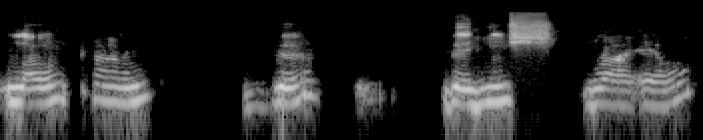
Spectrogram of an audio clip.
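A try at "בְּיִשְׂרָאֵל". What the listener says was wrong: No, read it What word is that? Look at it. It's a sin, not a shin.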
